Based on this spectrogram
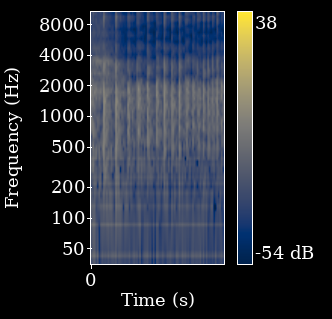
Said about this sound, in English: Actually, that wasn't a sound effect. That's the front door.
